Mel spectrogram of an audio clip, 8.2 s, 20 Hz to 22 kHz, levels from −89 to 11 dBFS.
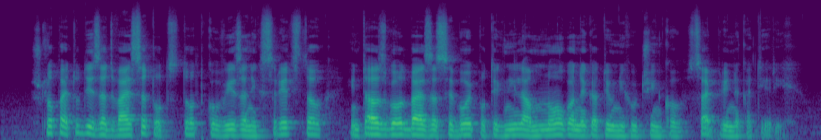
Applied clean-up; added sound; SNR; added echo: none; none; none; none.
